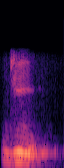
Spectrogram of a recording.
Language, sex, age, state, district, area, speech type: Sindhi, male, 30-45, Uttar Pradesh, Lucknow, urban, conversation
